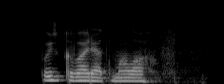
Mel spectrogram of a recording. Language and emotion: Russian, neutral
